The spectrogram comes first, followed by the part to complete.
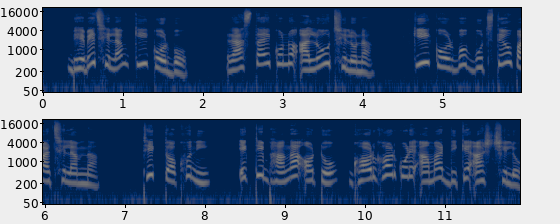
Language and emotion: Bengali, neutral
